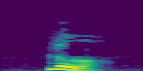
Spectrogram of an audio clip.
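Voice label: "乐", Mandarin Chinese; chinese-flashcards; hsk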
